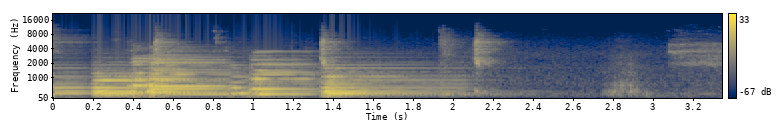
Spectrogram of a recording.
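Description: Piano notes ring out briefly.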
